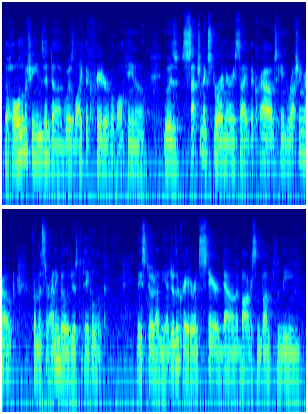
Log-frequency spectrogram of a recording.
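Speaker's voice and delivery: ordinary delivery, nothing marked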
